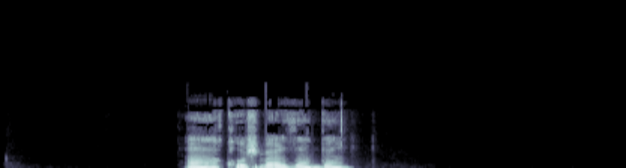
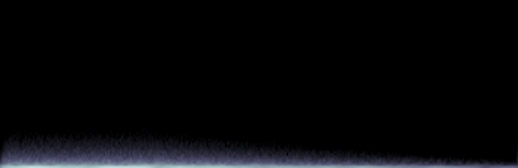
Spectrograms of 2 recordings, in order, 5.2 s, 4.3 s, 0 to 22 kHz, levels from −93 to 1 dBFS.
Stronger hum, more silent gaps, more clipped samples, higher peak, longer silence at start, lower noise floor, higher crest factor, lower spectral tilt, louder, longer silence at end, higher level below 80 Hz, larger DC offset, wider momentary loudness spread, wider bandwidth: neither; neither; neither; first, 0 dBFS vs -12 dBFS; first, 1.55 s vs 0 s; first, under -90 dBFS vs -54 dBFS; about the same, 18 dB vs 14 dB; second, -6.5 dB/octave vs -15 dB/octave; first, -15 LUFS vs -24 LUFS; first, 2.3 s vs 0.5 s; about the same, -48 dBFS vs -44 dBFS; neither; second, 7 LU vs 17 LU; first, 9.2 kHz vs 1.5 kHz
